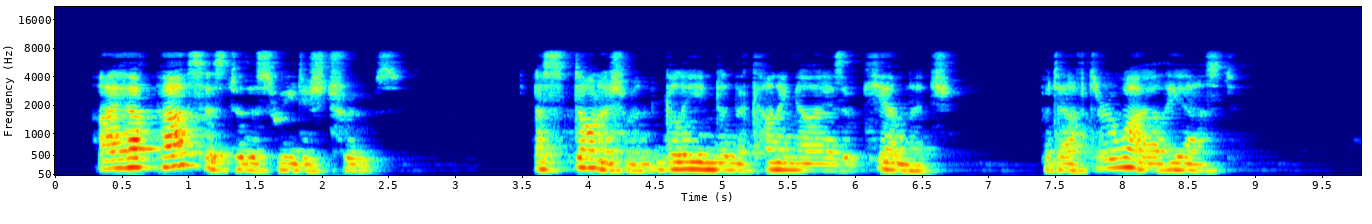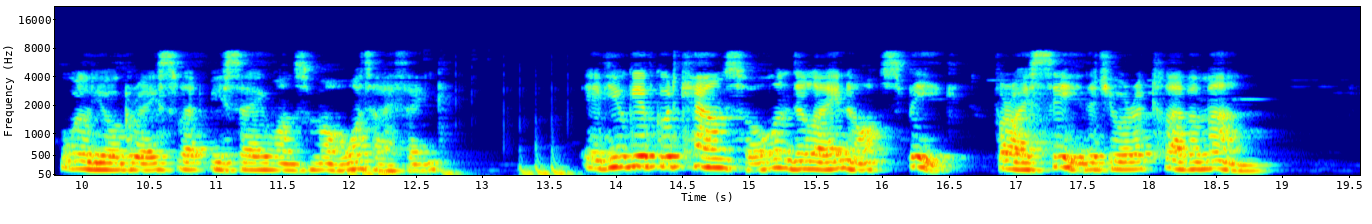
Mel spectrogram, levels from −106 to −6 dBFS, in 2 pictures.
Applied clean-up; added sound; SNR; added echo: classical method WPE with log-MMSE.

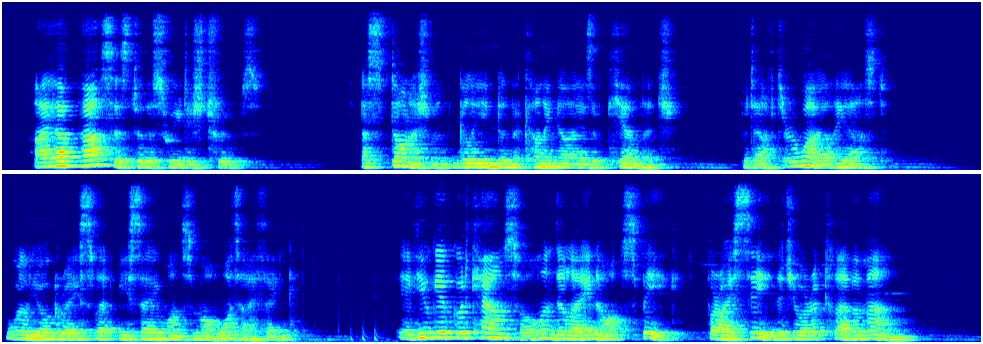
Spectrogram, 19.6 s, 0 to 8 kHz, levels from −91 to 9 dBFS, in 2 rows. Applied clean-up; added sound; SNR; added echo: neural separator model SepFormer DNS4.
